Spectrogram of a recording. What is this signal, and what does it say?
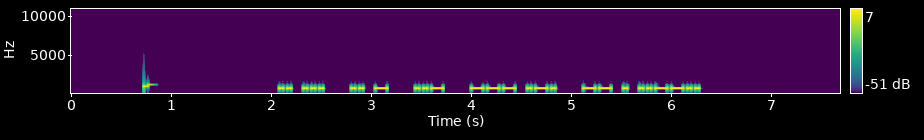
Morse code, heard as a keyed tone, about 30 wpm, 700 Hz. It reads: IS IT U OR ME?
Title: Sentences from Top 200 Words and Abbreviations 30wpm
